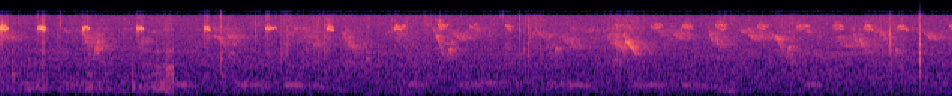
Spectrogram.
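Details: Great tit nestlings with eyes newly open, somewhat cold and less active during chilly Dutch weather, give thin, very high chirps in a steady rapid stream, with a few sharper downslurred notes and soft low cooing in the background.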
